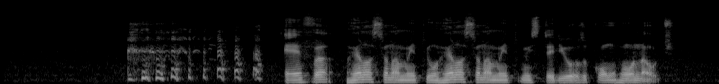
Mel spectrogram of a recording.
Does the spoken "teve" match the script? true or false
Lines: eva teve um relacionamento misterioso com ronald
false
